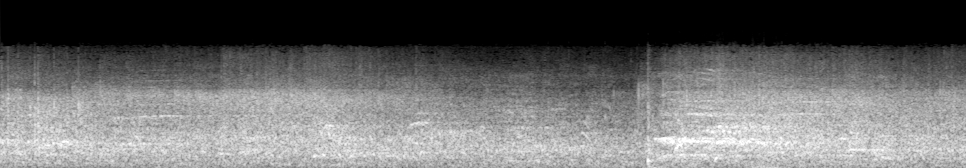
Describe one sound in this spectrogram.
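Many voices murmur and chatter in a large echoing hall.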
